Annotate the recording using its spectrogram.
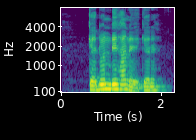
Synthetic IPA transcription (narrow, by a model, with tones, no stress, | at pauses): ke˨dʊ˦n̩˦dɪ˦ɦa˦ne˨e˨ke˦ɾe˦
